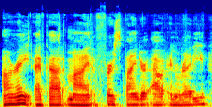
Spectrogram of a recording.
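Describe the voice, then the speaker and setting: A man's voice: fairly low pitch, steady tone, measured pace, slight background noise. A man chatting informally as the host of a hobby vlog, his voice affected by the tail end of a cold. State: getting over a cold. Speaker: YouTube channel host, collector.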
